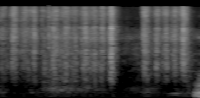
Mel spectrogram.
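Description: Faint, scratchy rubbing of a paintbrush dry-brushing paint lightly over textured stone, with a short pause a little past the middle.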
